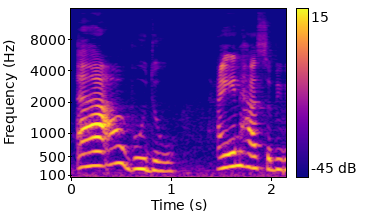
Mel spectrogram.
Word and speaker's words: أعبد: Now make sure your hamza on alif is pronounced. You're not mixing it with the ain. You're not saying أعبد. It's أعبد.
